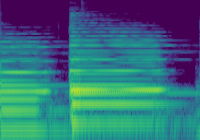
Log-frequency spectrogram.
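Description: Piano chords played by both hands: a held chord fades out, then a new chord is struck about two thirds of a second in and held for about a second before dying away.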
